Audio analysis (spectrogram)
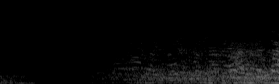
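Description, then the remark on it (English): Crowd chatter fills a theater lobby as the audience waits for Raven the musical to begin: after a brief silent gap, many overlapping voices murmur and build steadily louder into a dense, indistinct babble. “Inside the theater lobby, the Nazis Nazi-ishly wait for Raven the musical to begin, unaware that the Blackbird has caught them in his birdie mandibles.”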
